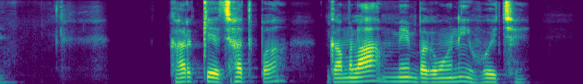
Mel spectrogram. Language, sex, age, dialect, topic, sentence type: Maithili, male, 18-24, Bajjika, agriculture, statement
